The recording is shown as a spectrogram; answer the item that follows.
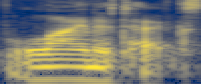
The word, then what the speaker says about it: Linatex: time there line attacks line attacks that is actually how it's pronounced line attacks and i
